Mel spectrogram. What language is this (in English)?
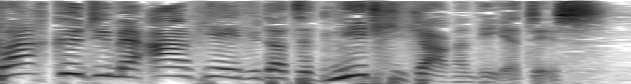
Dutch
